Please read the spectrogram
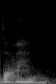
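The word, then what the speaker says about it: Dehaene: On prononce de Hahn.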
